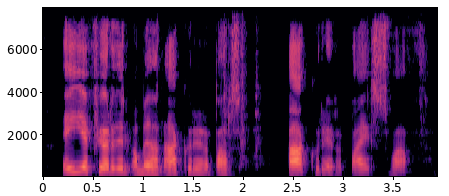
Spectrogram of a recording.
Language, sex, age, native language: Icelandic, female, 50-59, Icelandic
